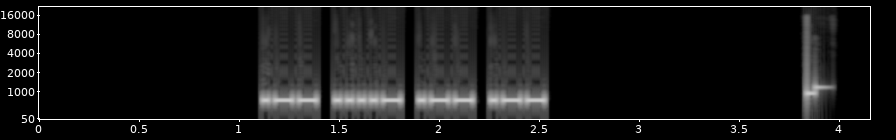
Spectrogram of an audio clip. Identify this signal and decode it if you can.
Morse code, heard as a keyed tone, about 37 wpm, 700 Hz. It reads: W4WW
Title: USA Call Signs - 4 Characters - 2x Character Spacing - 40wpm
